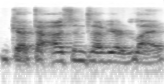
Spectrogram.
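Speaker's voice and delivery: gruff, creaky, rough voice. Quoting what they say in the tradition when asked, in a gruff voice. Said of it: "they say in a gruff voice".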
